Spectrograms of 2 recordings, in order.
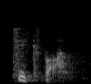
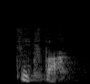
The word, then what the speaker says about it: tikvah: But there's one that they prominently use, and it is the word tikvah. Tikvah. If you're looking at how to spell it, it's T-I-K-V-A-H. Tikvah.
